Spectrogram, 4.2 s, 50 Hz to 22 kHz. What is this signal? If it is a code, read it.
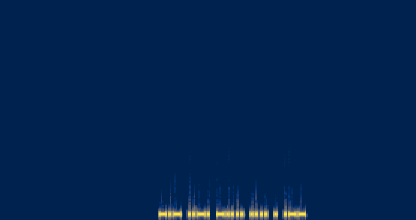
Morse code, heard as a keyed tone, about 51 wpm, 700 Hz. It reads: KF6HEW
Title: USA Call Signs - 6 Characters - 50wpm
